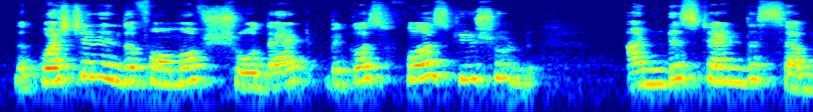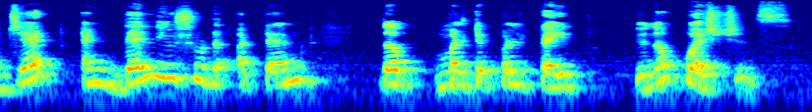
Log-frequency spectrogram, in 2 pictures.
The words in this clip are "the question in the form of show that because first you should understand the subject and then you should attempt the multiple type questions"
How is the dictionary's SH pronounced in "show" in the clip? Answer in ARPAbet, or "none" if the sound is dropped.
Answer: SH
